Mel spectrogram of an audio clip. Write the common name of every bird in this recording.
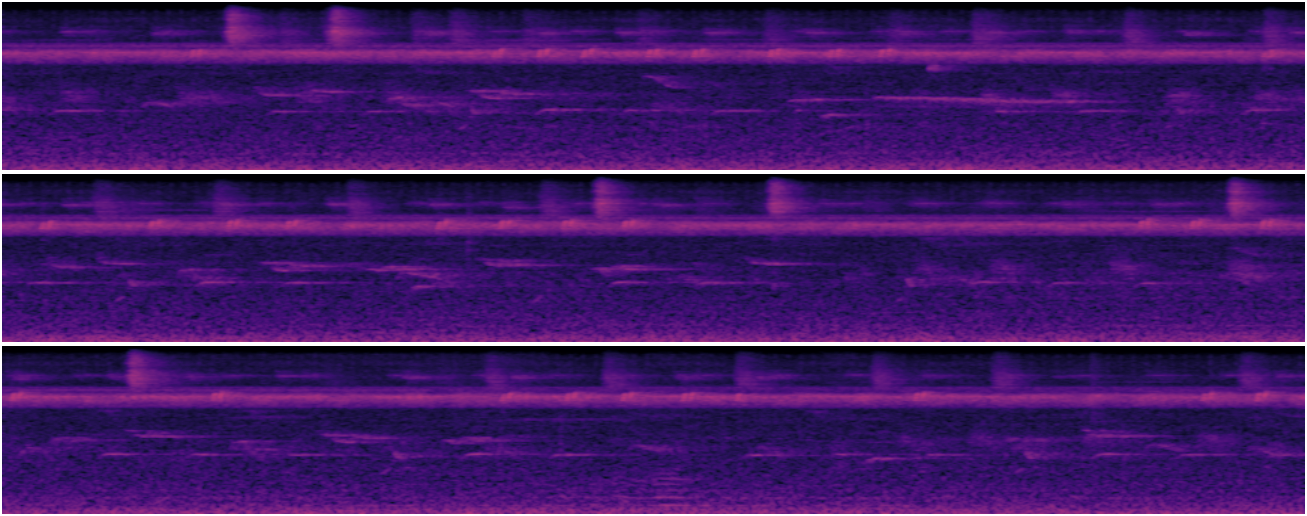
Gray Antbird, Hauxwell's Thrush, White-throated Toucan, unidentified bird, Black-faced Antthrush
